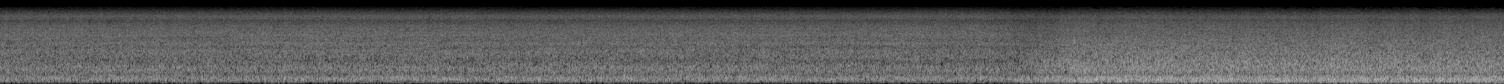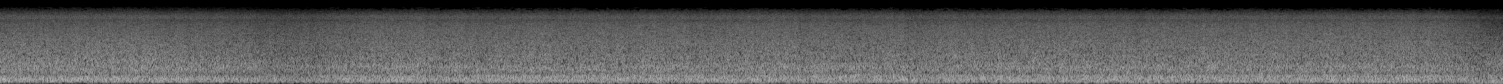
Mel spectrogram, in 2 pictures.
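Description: Small waterfall cascading over rock: a steady rush of water that gets louder and fuller about ten seconds in.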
